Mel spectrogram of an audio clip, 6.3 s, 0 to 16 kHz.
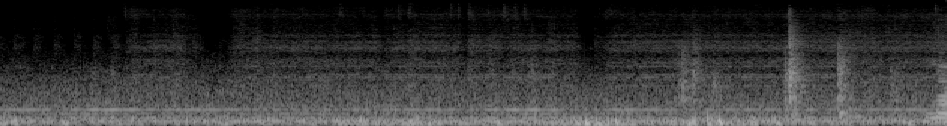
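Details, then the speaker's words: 1968 GE W-22 3-speed box fan on low: steady motor hum with a fixed droning resonance, unknown source, possibly cage; motor needs re-varnishing, also off balance on medium and tapping. "uh the biggest problem with this fan that I have is it's pretty loud I the motor could use a re-varnishing but I'm not going to do that anytime soon so it'll just have to stay this way"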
